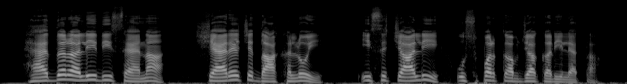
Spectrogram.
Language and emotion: Dogri, neutral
